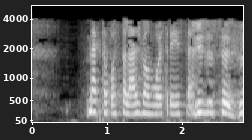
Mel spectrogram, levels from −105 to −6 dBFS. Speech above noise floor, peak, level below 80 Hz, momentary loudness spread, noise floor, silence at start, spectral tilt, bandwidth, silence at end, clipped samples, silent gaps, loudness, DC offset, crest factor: 37 dB; -4 dBFS; -56 dBFS; 5 LU; -55 dBFS; 0.75 s; -9.5 dB/octave; 4.2 kHz; 0 s; under 0.1%; none; -19 LUFS; under 0.1%; 16 dB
